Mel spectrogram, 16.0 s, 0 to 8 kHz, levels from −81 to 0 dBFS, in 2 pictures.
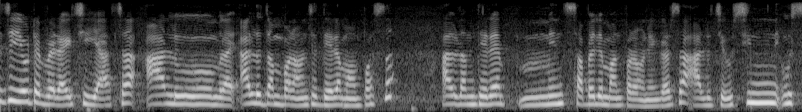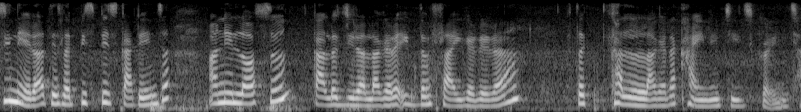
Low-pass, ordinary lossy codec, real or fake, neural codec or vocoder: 7.2 kHz; none; fake; vocoder, 44.1 kHz, 128 mel bands every 512 samples, BigVGAN v2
